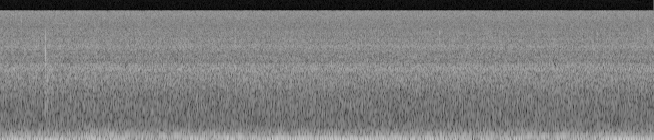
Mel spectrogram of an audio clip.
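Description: Steady low hum with a hiss of room noise on the lecture microphone, unchanging throughout.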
